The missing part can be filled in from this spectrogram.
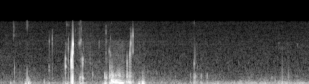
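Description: Low gurgling and squelching rumbles in a quiet room, with one longer growl; ordinary stomach growling from gas and fluid moving through the gut.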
